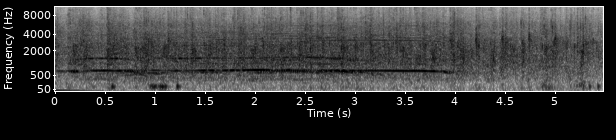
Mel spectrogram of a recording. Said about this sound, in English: Amen and amen. Can you give the Lord one more big hand clap? Come on.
